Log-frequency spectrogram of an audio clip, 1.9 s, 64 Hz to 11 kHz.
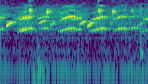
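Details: Painted reed frogs at a dam on a sunset safari on 23 February 2017, after rain, give short, high, piercing ticks and chirps that overlap in quick succession, with other frog species also calling.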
